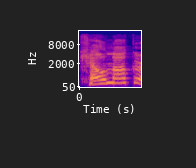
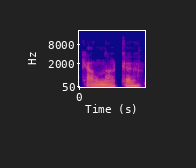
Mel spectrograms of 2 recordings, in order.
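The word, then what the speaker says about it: Kelnacca: I thought they did a good job with is it Kelnaka or Kalnaka? – Kalnaka. – Yes, Kalnaka. Kalnaka. It's spelled like Kel, but I think it's Kal.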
